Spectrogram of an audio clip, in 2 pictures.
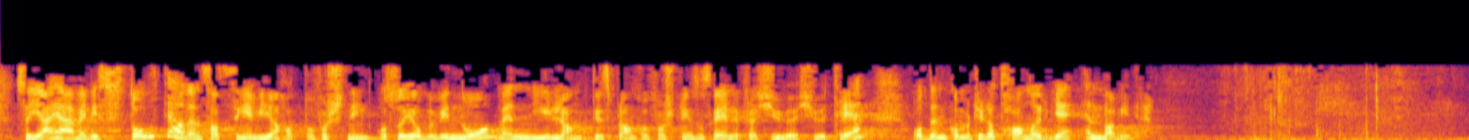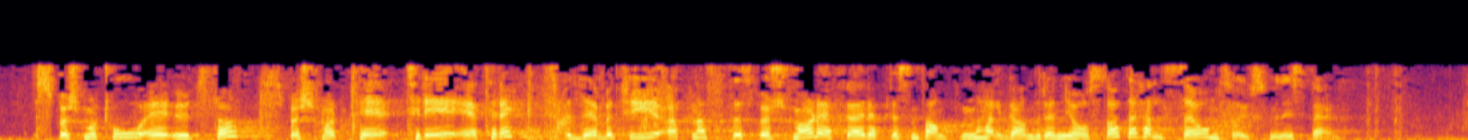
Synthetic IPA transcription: sɔjæɪæɾʋɛld̪ɪst̪ɔlt̪ɑd̪ɛnsɑt̪sɪŋənʋɪhɑɾɦɑt̪ːpʰɔfɔʂknɪŋɔsɔjɔbːəɾʋɪnoːmɛɛnːyːlɑŋt̪ʰiːspʰlɑːnfɔɾfɔʂknɪŋs̬ɔmskɑjɛlːəfɾɑçʉːəçʉːət̪ʰɾeːʔɔd̪ɛnkʰɔmːəʈɪlɔt̪ʰɑːnɔɾɡəʔɛnd̪ɑ̰ʋiːd̪əɾə | spœʂmoːʈʰuːæɾʉːt̪sɑt̪spœʂmoːlt̪ʰɾeːæt̪ʰɾɛkt̪d̪ɛbət̪ʰyːɾɑt̪nɛst̪əspœʂmoːlæfɾɑɾɛpɾəsn̩t̪ʰɑnt̪n̩ɦɛlɡəɑnd̪ɾeːnjoːst̪ɑt̪ʰɪɦɛlsəɔʊmsɔɾɡsmɪnɪst̪ə̰ɳ

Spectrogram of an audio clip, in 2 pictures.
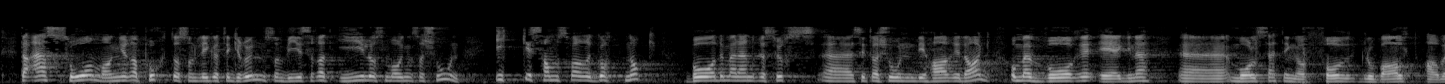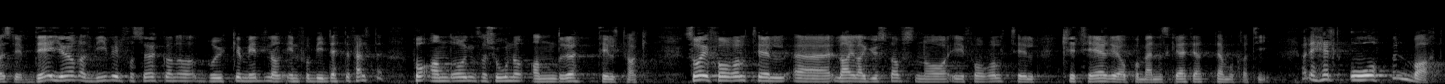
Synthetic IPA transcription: d̪̥ɛæʁsɔmɑŋːəʁɑpʰɔɾt̪əɾsɔmlɪɡːət̪ʰɪlɡɾʉn̩ːsɔmʋiːsəɾɑt̪iːlɔsɔmɔɾɡɑnɪsɑʂuːn | ɪkːəsɑmsʋɑːɾəɡɔt̪nɔkː | boːd̪əmɛd̪ɛnʁɛsʉɾssɪt̪ʉɑʂuːnən̩d̪ɪɦɑʁɪd̪ɑːɡ | ɔmɛʋoːɾəʔeːɡnə | moːlsɛt̪ːɪŋəɾfɔʁɡlʊbɑːlt̪ɑɾbæɪsliːʋd̪ɛjøːɾɑt̪ʋɪʋɪlfɔɾsøːkəbɾʉːkəmɪd̪ləɾɪnfɔɾbiːd̪ɛt̪ːəfɛlt̪ə | pʰɔʔɑnd̪ʁəɔɾʁɡɑnɪsɑʂuːnəɾɑnd̪ɾət̪ʰɪlt̪ʰɑ̰ːk | sɔɪfɔɾhɔlt̪ʰɪllɑɪlɑɡʉst̪ɑʋsn̩ɔɪfɔɾhɔlt̪ʰɪl | kʰɾɪt̪ʰeːɾɪəɾpʰɔmɛnːəskəɾɛɪt̪ʰɛt̪̚d̪ɛmʊkɾɑt̪ʰḭː | jɑd̪ɛæɾɦɛɪlt̪oːpənbɑ̰ːʁt̪

